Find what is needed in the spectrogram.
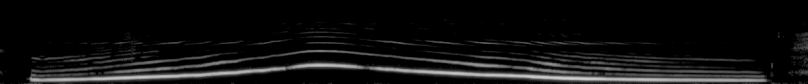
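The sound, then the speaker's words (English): A single sustained hum-like voice, as if through a straw, slides smoothly from a low pitch up to a high peak and then glides back down in a singing warm-up straw exercise, steady and fairly loud with no words, lasting about seven seconds. “So you might start on a lower note and glide up to a higher pitch and back down like this.”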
